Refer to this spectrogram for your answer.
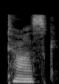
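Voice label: "task", English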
